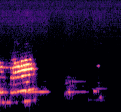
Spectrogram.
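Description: One drawn-out pitched call about a second long, its pitch rising slightly and then easing off, followed by a few faint short calls.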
